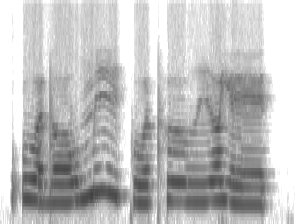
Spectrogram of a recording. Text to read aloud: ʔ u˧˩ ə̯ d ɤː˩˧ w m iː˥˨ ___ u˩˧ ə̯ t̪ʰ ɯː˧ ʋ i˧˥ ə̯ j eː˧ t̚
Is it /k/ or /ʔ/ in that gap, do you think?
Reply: k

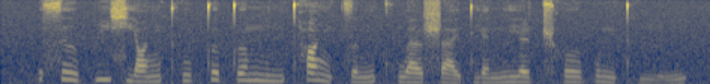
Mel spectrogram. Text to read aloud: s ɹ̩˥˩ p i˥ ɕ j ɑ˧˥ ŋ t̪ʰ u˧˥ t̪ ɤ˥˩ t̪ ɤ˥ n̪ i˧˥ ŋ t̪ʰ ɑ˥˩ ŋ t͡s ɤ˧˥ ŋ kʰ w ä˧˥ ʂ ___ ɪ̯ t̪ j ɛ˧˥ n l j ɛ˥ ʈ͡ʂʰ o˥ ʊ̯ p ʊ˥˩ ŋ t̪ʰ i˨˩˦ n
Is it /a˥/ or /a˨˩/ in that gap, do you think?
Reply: a˨˩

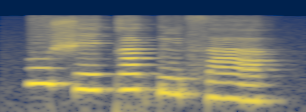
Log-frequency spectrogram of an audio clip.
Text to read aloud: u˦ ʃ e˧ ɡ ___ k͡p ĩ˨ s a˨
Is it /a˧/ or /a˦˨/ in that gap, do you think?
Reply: a˧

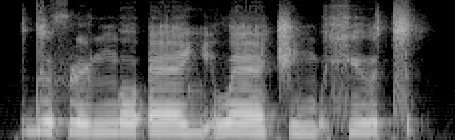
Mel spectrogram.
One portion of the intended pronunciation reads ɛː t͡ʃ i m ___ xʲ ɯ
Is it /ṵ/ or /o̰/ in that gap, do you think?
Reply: o̰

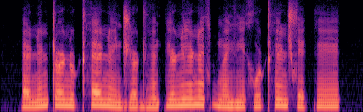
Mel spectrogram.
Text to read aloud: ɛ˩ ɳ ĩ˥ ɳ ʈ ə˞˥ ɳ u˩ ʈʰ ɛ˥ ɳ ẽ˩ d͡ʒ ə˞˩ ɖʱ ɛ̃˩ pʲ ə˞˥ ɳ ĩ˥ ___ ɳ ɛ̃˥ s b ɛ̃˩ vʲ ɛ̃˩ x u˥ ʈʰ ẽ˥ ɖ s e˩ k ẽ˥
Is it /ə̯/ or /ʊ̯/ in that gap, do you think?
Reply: ə̯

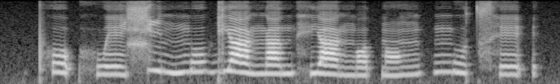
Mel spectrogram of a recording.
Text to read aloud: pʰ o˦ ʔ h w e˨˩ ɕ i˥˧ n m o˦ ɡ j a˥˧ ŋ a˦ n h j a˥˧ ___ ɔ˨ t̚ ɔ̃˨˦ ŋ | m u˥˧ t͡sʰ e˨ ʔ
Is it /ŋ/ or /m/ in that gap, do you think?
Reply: ŋ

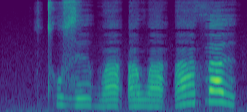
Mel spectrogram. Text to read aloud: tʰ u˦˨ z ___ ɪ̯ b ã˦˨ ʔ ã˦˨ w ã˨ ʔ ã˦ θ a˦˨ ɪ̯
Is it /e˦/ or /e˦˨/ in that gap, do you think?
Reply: e˦˨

